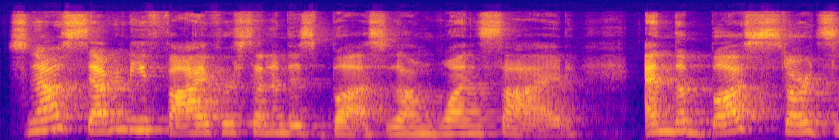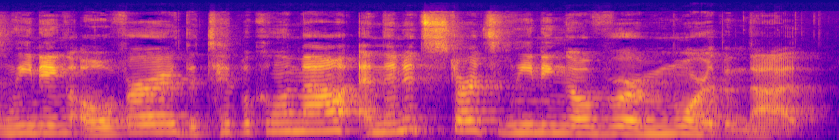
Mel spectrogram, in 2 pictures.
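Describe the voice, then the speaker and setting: A woman's voice: a little high, expressive, normal speed, few pauses, a bit bright. A young woman from the United States telling a school story in a chatty, wry way. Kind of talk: casual storytime. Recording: roomy echo.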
